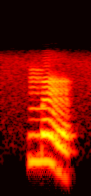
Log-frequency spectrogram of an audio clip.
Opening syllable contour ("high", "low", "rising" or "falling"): falling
